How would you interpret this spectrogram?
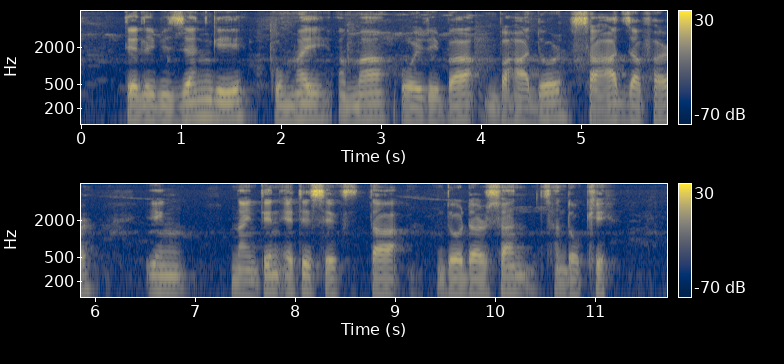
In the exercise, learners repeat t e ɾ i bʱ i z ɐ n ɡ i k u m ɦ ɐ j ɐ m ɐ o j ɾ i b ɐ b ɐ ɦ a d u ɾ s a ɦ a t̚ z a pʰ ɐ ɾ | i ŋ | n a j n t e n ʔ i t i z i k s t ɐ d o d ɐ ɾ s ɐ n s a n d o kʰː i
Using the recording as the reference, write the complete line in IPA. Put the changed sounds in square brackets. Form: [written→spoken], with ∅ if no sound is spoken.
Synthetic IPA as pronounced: t e [ɾ→l] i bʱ i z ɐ n ɡ i k u m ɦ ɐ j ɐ m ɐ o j ɾ i b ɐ b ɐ ɦ a d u ɾ s a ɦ a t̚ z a pʰ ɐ ɾ | i ŋ | n a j n t [e→i] n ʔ [i→e] t i [z→s] i k s t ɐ d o d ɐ ɾ s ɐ n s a n d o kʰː i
